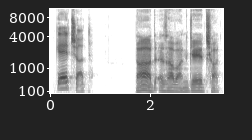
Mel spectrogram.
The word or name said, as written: gaeaed-scherd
